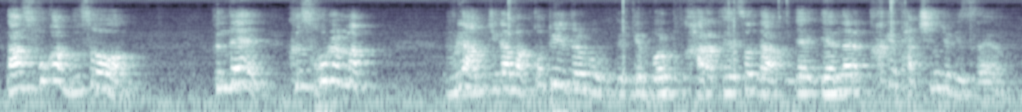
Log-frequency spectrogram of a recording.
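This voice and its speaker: A pastor preaching a sermon, telling a personal story in a lively, colloquial way that flares into excitement. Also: male voice, high-pitched. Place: church sanctuary. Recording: roomy church hall, far from the mic, faint background noise.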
